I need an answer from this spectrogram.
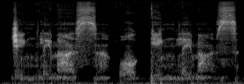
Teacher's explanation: with the stress on the first syllable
